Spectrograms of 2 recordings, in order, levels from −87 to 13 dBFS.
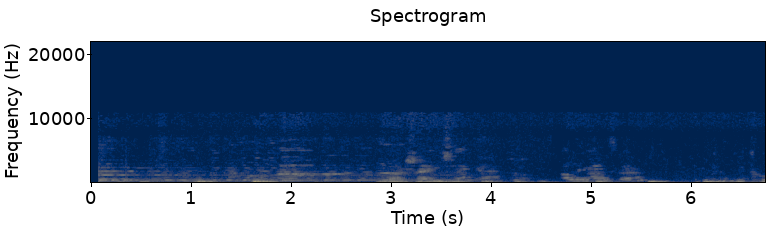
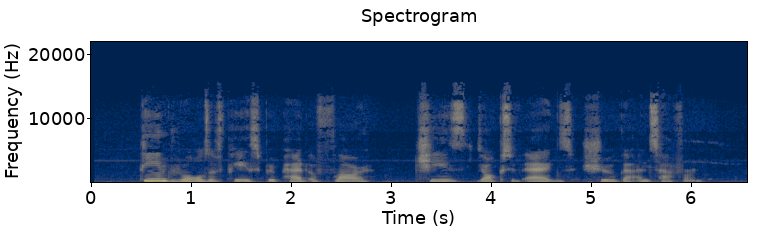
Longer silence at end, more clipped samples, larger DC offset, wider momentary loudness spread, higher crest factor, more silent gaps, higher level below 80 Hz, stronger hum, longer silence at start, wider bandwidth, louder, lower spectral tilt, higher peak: second, 0 s vs 0.45 s; neither; neither; about the same, 16 LU vs 14 LU; first, 24 dB vs 18 dB; neither; first, -54 dBFS vs -64 dBFS; neither; second, 0.05 s vs 0.5 s; second, 11.5 kHz vs 15.5 kHz; second, -43 LUFS vs -29 LUFS; first, -7.5 dB/octave vs -4 dB/octave; second, -18 dBFS vs -12 dBFS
